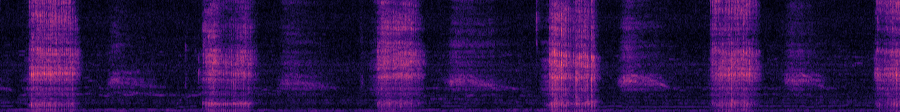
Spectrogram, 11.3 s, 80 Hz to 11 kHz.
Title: Loud happy snores 7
